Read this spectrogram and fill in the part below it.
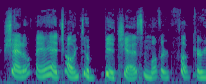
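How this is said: The voice wavers with a strong vibrato. "say shit in the vibrato voice"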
